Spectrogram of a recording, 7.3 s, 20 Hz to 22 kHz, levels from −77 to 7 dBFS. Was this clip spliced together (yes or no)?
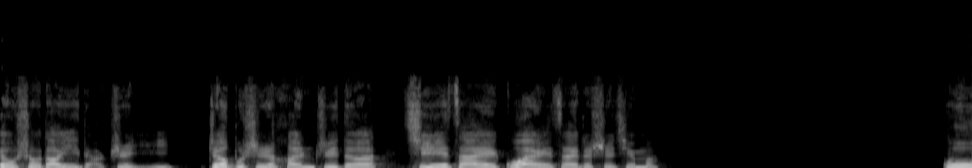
yes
